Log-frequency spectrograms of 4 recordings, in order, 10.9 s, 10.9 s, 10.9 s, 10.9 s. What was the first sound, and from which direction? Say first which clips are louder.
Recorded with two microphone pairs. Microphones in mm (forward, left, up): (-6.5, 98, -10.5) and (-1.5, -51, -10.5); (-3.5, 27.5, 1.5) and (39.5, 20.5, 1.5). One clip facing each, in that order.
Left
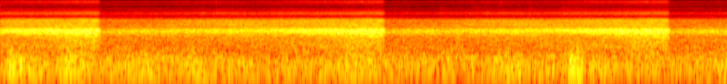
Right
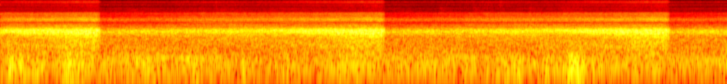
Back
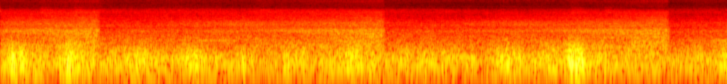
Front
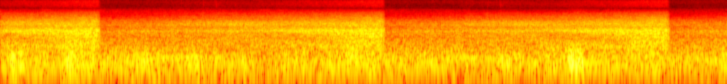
A vehicle: even, front 5 dB; 10° right.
